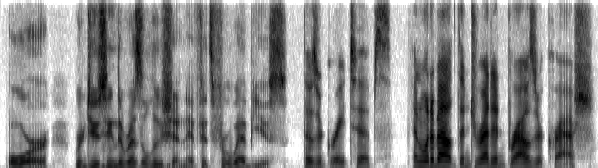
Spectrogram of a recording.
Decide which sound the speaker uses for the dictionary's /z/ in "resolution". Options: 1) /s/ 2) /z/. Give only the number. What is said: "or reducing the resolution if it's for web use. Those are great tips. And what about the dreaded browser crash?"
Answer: 2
